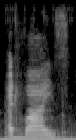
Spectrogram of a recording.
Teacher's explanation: Because advice finishes with a sa sound, which is a voiceless consonant, and the previous vowel of a voiceless consonant is pronounced shorter, as in advice. When we have a voiced consonant like za, as in the second word or in the verb advise, the preceding vowel is pronounced longer. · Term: vowel length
